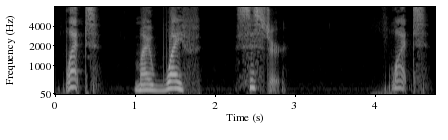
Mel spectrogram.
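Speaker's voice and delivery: stunned, halting disbelief with long pauses; real bewilderment. Real, not acted. Reader reacts to the wife-sister slip, bewildered. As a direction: let each word drop out separately, baffled.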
